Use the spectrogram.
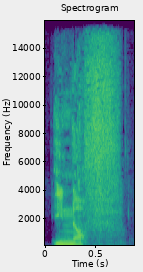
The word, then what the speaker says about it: enough: Uh, one of the things that I want you to pay attention is the pronunciation enough like an F in there.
